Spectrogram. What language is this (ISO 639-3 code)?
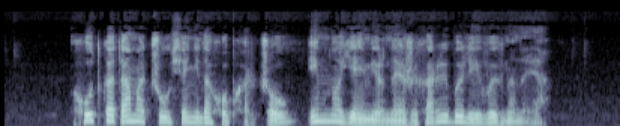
bel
